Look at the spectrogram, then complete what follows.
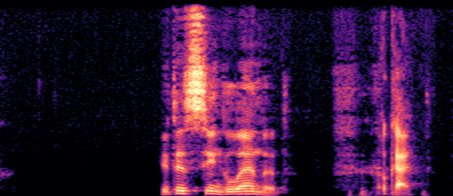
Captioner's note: laughing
